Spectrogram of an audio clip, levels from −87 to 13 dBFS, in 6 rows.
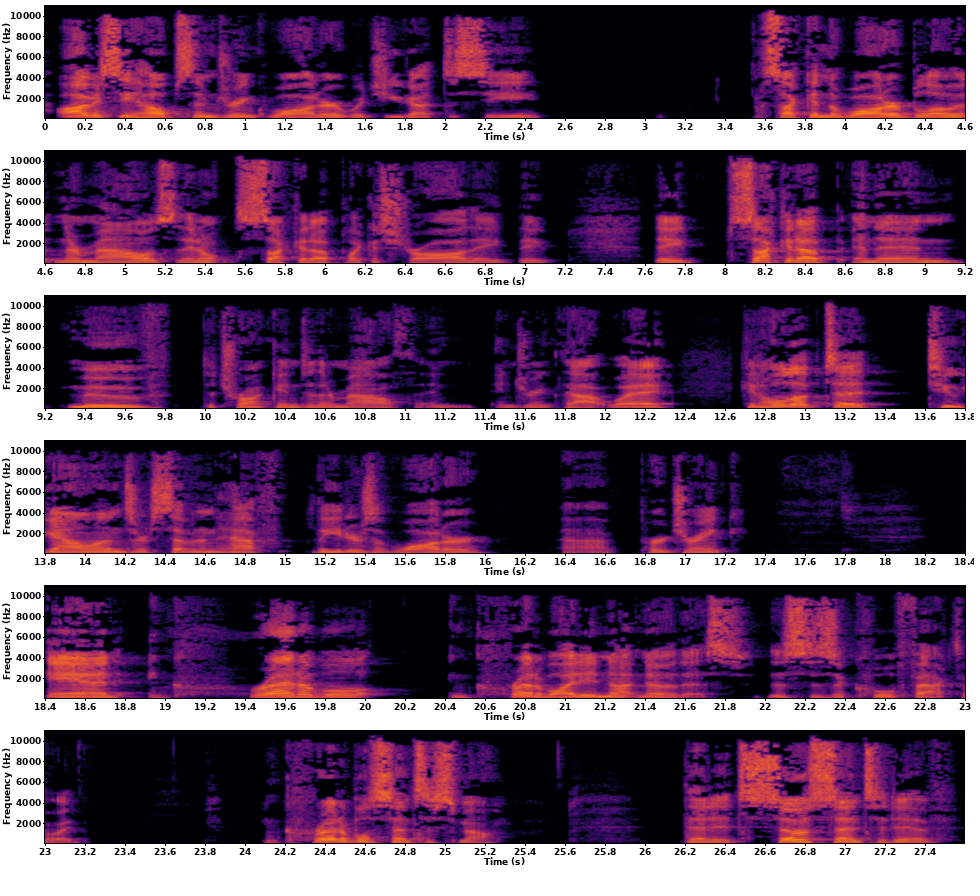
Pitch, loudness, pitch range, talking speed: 115 Hz, -20 LUFS, 105-135 Hz, 185 wpm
